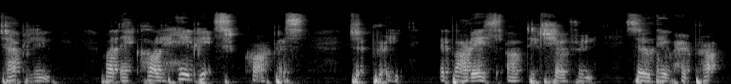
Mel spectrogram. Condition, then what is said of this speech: Spasmodic dysphonia. May I first say that I had spasmodic dysphonia for the past 3 years, which means it's a strangulation of the esophagus.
